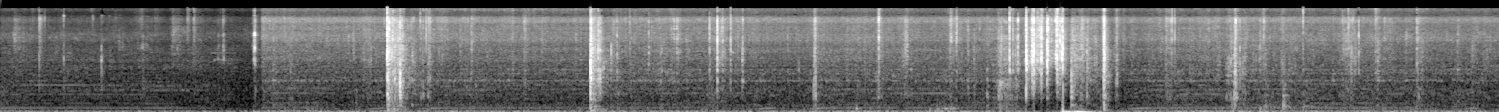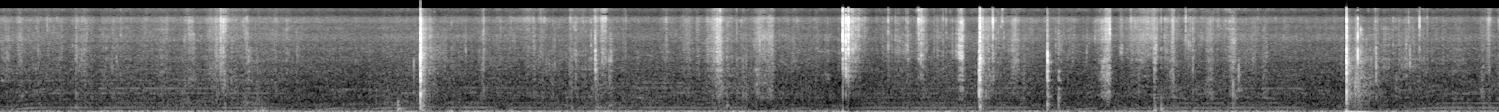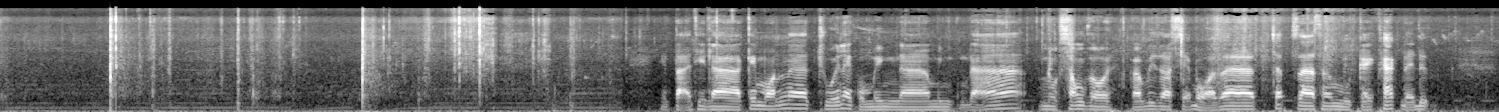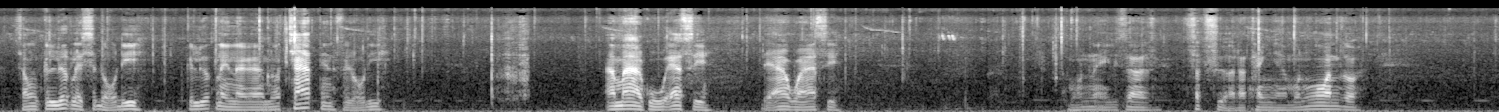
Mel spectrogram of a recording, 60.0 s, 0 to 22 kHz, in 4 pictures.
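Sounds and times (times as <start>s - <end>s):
axe chopping wood: 3.8s - 4.4s, 5.2s - 7.3s, 9.8s - 11.3s, 19.0s - 19.6s, 24.6s - 26.7s, 28.4s - 29.1s, 31.0s - 32.8s, 33.6s - 34.9s.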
